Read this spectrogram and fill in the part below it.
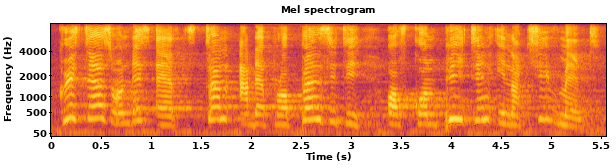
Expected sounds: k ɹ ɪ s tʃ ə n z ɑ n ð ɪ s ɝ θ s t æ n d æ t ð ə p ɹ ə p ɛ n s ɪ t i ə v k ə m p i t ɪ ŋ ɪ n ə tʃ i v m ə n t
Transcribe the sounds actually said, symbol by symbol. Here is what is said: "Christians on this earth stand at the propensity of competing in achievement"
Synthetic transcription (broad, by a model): k ɹ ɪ s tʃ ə n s ɑ n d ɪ s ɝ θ s t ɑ n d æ t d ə p ɹ ə p ɛ n s ɪ t i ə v k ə m p i t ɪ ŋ ɪ n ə tʃ i v m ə n t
